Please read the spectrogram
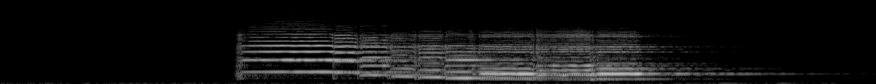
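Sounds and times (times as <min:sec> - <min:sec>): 
violin melody with reverb in D minor: 0:02.4 - 0:07.5.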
